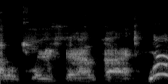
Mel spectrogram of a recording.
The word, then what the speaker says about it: Sinister: He don't like me calling him that. I keep forgetting not to pronounce his name like that. His name is Sinister.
